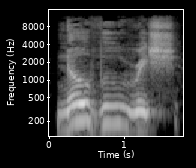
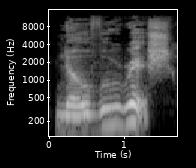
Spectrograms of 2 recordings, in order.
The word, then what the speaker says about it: nouveau riche: So we say so pay attention to this, they're nouveau riche. They're nouveau riche, okay? He is nouveau riche. She is a bit nouveau riche. The pronunciation is nouveau riche. Nouveau riche.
